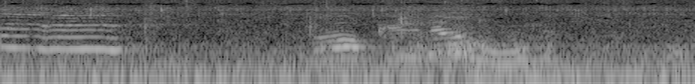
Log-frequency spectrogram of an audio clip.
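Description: High-pitched voices calling: a drawn-out, slightly falling call at the start, then a name called in a wavering, sing-song voice about a second in.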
